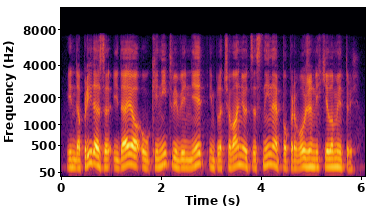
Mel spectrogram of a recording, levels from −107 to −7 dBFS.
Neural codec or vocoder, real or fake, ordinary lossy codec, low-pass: codec, 16 kHz, 0.9 kbps, LongCat-Audio-Codec; fake; none; 7.2 kHz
